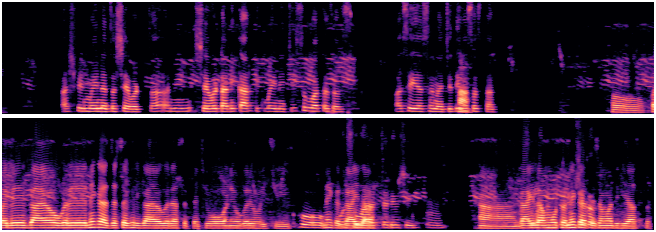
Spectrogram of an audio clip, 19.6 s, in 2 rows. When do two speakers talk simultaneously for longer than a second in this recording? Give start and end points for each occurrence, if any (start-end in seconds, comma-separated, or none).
17.6-18.9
